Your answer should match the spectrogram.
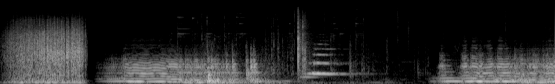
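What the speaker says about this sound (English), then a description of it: "The big wooden construction and the ropes have to creak a lot." A big wooden trebuchet from Kingdom Come: Deliverance 2 creaks and groans along with its straining ropes. A hissing burst gives way to drawn-out, tonal wooden creaks with a few sharp knocks, fading briefly before another long groan.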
